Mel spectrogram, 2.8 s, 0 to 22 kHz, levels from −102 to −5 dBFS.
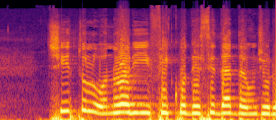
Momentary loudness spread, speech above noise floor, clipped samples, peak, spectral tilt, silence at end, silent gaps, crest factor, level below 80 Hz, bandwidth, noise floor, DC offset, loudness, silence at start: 7 LU; 30 dB; 1%; 0 dBFS; -6 dB/octave; 0 s; none; 8 dB; -18 dBFS; 16 kHz; -37 dBFS; under 0.1%; -8 LUFS; 0.5 s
